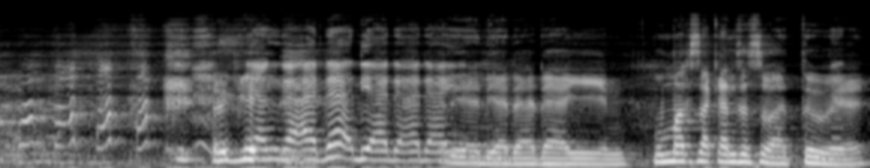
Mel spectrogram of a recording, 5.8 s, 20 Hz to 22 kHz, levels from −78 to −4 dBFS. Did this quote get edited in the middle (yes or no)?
no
